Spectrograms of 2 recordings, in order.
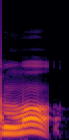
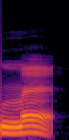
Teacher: bukan dibaca mo tapi Ma vokalnya adalah a berarti dia adalah huruf tipis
